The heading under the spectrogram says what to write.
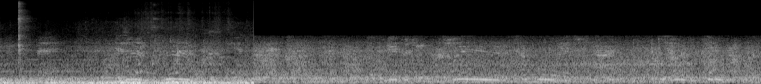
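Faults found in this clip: Input switched to a poorer device at 2.54 s, persisting to end. Sound turns abruptly dull and boxy. Nothing above 3.8 kHz after the change. Level drops by about 10 dB. New background noise appears, roughly 40 dB below the signal. No gap at the switch. Probable component: capture path, likely a hand-off to a lower-grade microphone or a headset call profile. Narrower passband and different noise floor explain the change.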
